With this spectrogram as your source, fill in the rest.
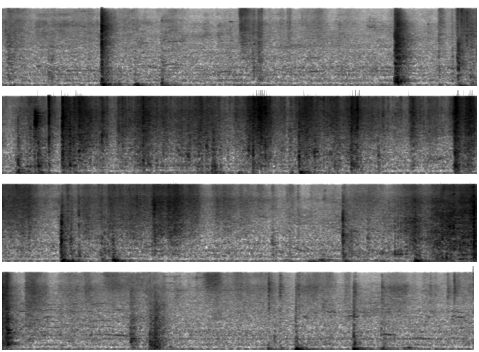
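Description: A cardboard box knocks and thuds as it is handled.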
